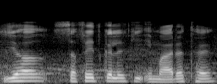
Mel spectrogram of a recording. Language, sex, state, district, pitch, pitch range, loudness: Hindi, male, Bihar, Patna, 145 Hz, 135-155 Hz, -17 LUFS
